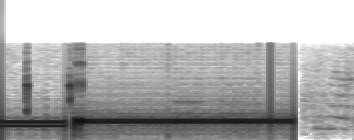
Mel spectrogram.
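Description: A telephone tone plays during a call transfer, a steady electronic hum. A sharp click briefly breaks it, then a single loud constant tone resumes before cutting off abruptly into silence.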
